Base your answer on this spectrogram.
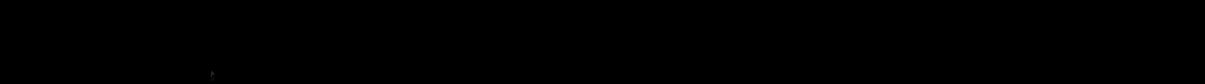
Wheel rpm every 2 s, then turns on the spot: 0, 0, 0, 0, 0, 0.
none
